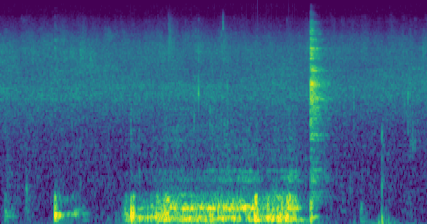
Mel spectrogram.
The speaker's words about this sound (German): Jetzt sind wir alle am Kauen und Essen.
